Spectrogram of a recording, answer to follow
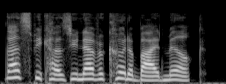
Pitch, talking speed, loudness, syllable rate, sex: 230 Hz, 185 wpm, -15 LUFS, 6.1 syllables/s, female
